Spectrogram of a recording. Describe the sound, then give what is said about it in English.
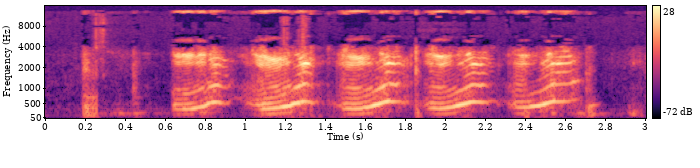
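A person imitates a performing seal in a circus, producing five loud, rising, honking barks in a quick steady rhythm after a short grunt. “That's a performing seal in a circus.”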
